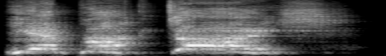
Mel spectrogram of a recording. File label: Attack, Corpus Venus Male; Warframe; CorpusVenusMaleA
